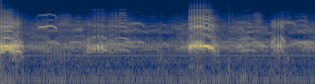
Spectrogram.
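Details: A resting flock of Eurasian cranes at the Hula Nature Reserve in Israel, heard through a remote camera; loud, resonant trumpet calls come at the start and near three seconds, linked by quieter, overlapping bugling from the flock.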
